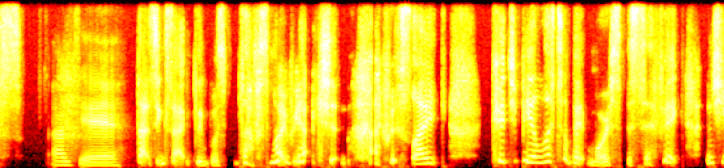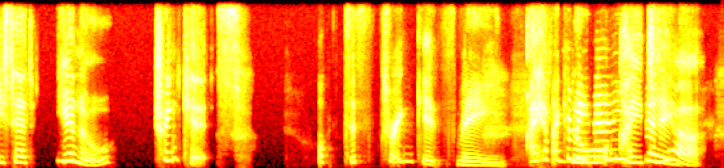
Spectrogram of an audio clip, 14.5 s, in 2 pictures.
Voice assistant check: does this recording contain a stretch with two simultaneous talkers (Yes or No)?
Yes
